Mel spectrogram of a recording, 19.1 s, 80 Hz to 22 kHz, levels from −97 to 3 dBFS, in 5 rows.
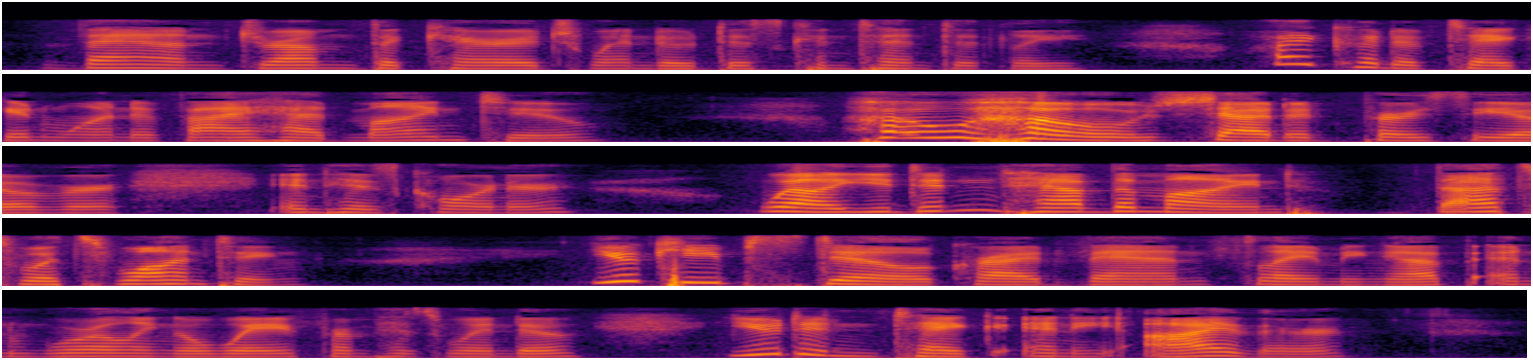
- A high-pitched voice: No, medium, 180 Hz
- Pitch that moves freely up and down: No, average, 3.2 semitones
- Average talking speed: Yes, average, 170 wpm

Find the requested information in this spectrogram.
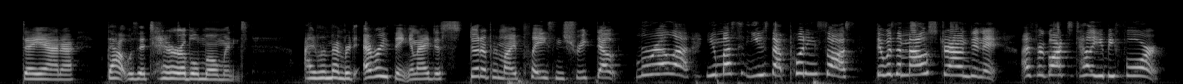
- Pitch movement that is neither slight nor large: No, wide, 8.4 semitones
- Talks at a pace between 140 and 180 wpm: No, fast, 205 wpm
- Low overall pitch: No, very high, 365 Hz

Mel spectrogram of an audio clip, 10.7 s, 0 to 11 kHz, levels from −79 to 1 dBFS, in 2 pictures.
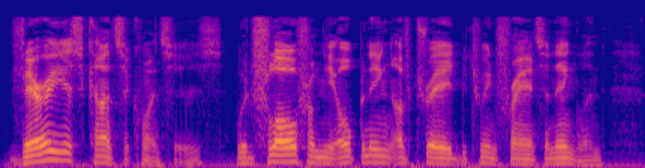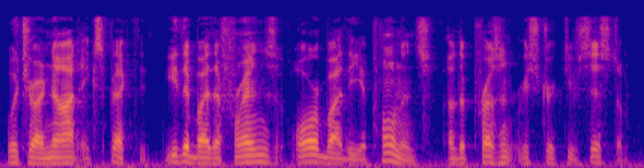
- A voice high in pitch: No, low, 110 Hz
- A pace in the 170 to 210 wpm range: No, average, 160 wpm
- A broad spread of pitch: No, average, 4.8 semitones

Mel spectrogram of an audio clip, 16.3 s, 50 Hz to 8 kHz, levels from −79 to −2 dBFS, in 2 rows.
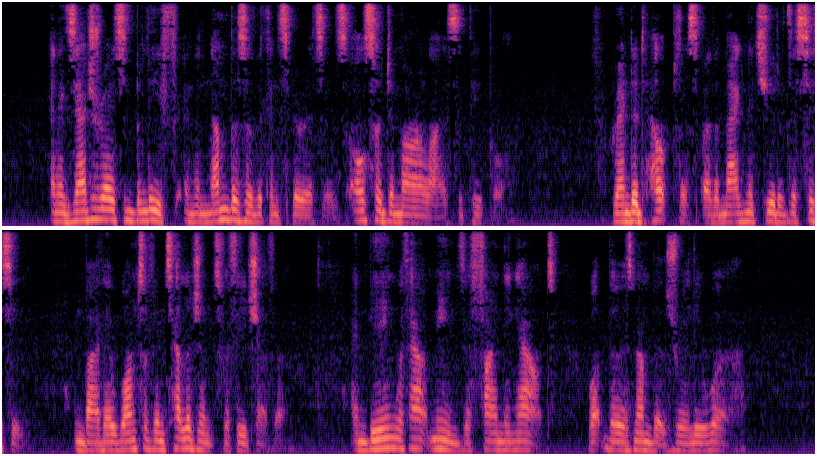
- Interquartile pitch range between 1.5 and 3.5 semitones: Yes, average, 2.8 semitones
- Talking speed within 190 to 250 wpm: No, average, 155 wpm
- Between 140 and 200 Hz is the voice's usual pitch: No, low, 110 Hz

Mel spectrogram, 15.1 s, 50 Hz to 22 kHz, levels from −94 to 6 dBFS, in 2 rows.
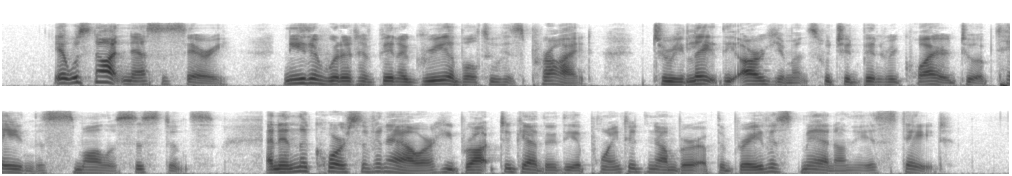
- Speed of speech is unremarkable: Yes, average, 185 wpm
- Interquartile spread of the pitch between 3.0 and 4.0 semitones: Yes, average, 3.7 semitones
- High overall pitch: No, medium, 145 Hz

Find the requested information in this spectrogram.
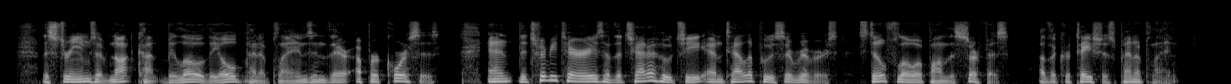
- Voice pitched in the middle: No, low, 110 Hz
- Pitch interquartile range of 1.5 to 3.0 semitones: No, average, 4.6 semitones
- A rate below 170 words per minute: Yes, average, 150 wpm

